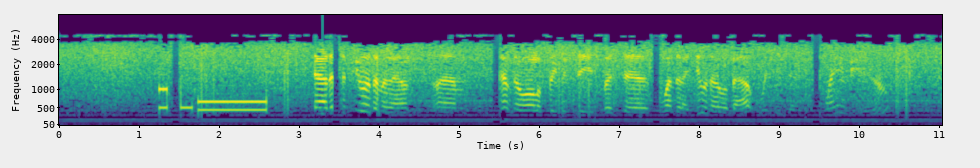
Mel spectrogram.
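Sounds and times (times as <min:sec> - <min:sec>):
constant hiss: 0:00.0 - 0:11.0
telephone keypad dialing tones: 0:01.3 - 0:02.6
speech: 0:03.2 - 0:11.0.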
